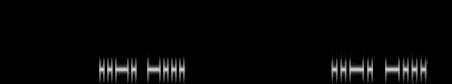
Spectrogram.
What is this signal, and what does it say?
Morse code, heard as a keyed tone, about 27 wpm, 700 Hz. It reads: FB FB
